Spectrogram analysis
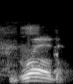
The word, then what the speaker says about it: Grubb: I think I might have mispronounced it. You ain't gonna come in with saying somebody's last name is Rub after I say they're about to flame out. All right, Grubb, yes.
